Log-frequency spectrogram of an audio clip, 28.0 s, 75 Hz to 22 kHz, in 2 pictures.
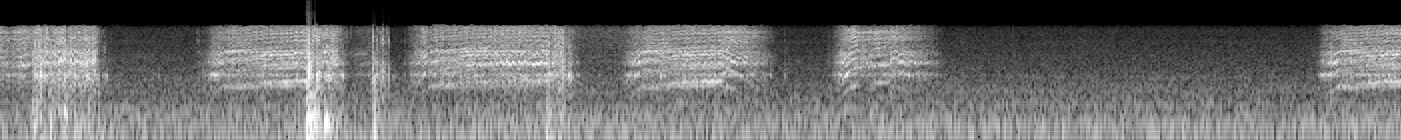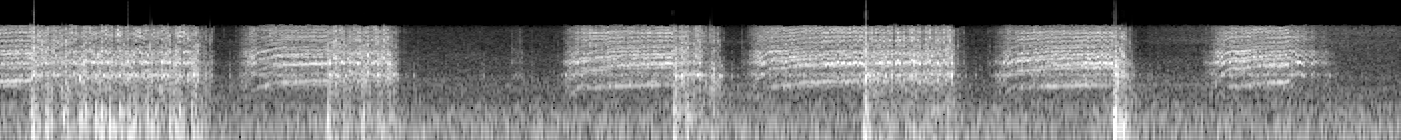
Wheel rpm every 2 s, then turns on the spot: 90, 120, 130, 80, 50, 0, 60, 190, 130, 30, 130, 160, 120, 60.
2-4 20-22 26-28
